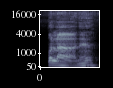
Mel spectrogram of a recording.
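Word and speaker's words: ปลา: 그 다음에 종자음으로 올 때는 비읍 발음. 그리고 뻘라는 생선이에요.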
